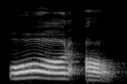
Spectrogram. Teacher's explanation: ओ औ स्वरों का उच्चारण कंठ और ओठ दोनों से होता है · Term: कंठोष्ठ वर्ण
